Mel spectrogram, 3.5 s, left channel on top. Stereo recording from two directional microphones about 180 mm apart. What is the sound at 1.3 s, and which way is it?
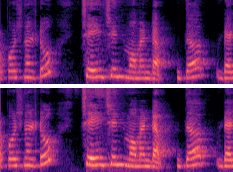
A woman's voice, 55° left (ahead or behind).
